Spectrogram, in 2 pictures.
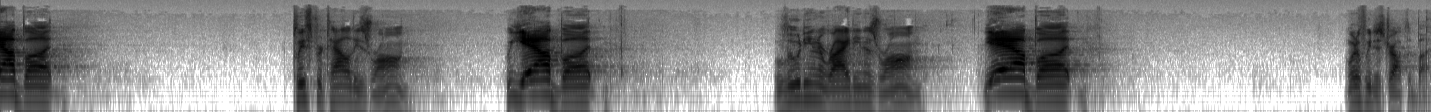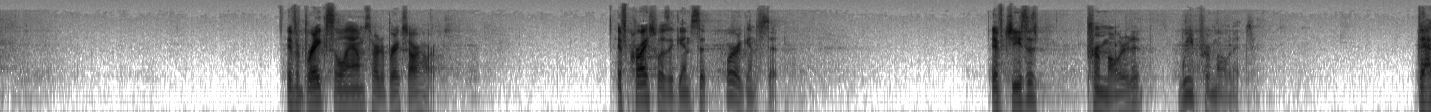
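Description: A young man speaks calmly into a microphone, with pauses between phrases.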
